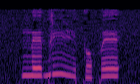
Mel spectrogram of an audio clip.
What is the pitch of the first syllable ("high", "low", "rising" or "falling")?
high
